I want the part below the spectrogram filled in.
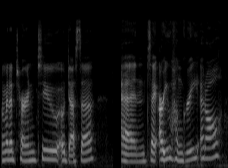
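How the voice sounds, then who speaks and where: Brief: female tabletop player, bright crisp tone, medium pitch, casual improvised roleplay. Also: a little slow. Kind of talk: casual in-character roleplay chat.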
